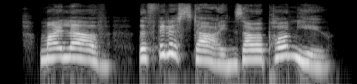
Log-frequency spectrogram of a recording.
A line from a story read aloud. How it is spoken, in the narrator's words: She called out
